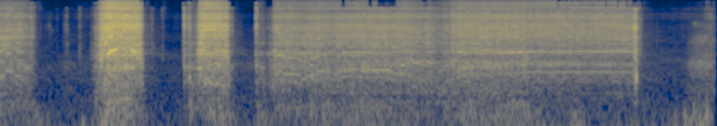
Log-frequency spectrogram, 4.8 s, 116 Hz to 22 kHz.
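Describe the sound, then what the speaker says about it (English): A power drill bores into a Mk7 Golf front bumper, several short loud bursts giving way to a longer steady whine that cuts off abruptly, with quiet gaps between. "I'm currently drilling my bumper for the first time."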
